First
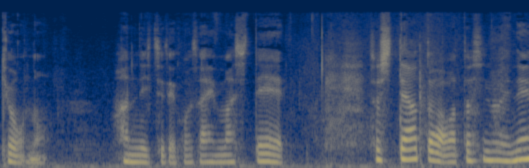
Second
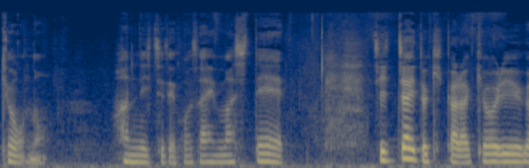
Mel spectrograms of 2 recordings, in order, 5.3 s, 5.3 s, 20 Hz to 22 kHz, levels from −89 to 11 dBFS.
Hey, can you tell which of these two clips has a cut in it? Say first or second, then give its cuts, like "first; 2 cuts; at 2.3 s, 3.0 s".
second; 1 cut; at 3.7 s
